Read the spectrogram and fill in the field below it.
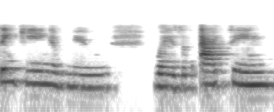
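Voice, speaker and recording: Audible room echo surrounds a woman's voice. She speaks at a moderate pace in a fairly high pitch. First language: Spanish. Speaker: student. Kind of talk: class speech.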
